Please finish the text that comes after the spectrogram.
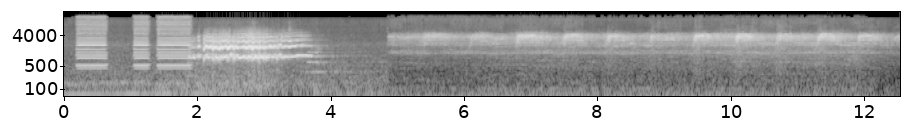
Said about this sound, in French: Bon, juste entendre les Klaxon.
